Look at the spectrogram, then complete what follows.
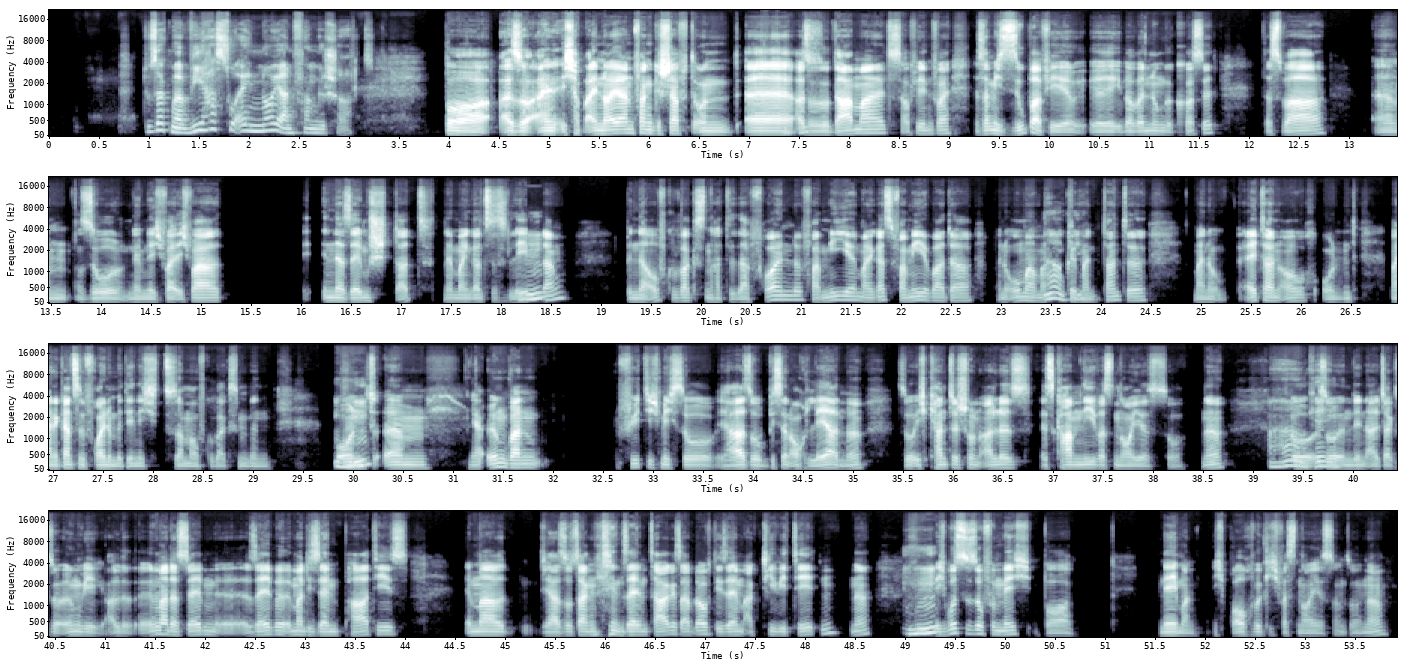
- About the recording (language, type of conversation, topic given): German, podcast, Wie hast du einen Neuanfang geschafft?
- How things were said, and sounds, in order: none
